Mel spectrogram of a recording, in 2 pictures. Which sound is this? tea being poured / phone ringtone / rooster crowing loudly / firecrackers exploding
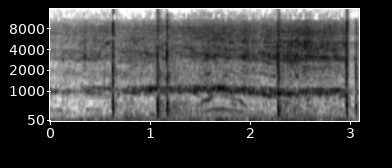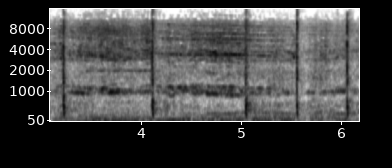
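firecrackers exploding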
